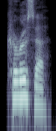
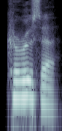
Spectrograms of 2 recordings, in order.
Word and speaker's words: Kirusa: of this word is sounds like Caruso karosa I will repeat karosa karosa that's all thanks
